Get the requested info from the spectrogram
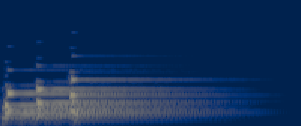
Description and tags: Task successful sfx
An happy chord, to indicate a dialog box or any positive event.
good, soundeffect, positive, happy, sfx, success, game, videogame, sounddesign, minimalistic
